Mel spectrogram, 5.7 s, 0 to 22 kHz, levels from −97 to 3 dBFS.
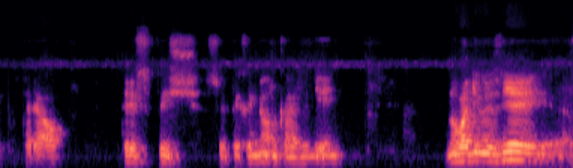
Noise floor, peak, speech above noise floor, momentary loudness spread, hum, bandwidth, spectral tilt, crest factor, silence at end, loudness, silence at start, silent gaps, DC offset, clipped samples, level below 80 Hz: -74 dBFS; -4 dBFS; 48 dB; 17 LU; none; 10.5 kHz; -5.5 dB/octave; 24 dB; 0 s; -27 LUFS; 0.25 s; none; under 0.1%; under 0.1%; -72 dBFS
